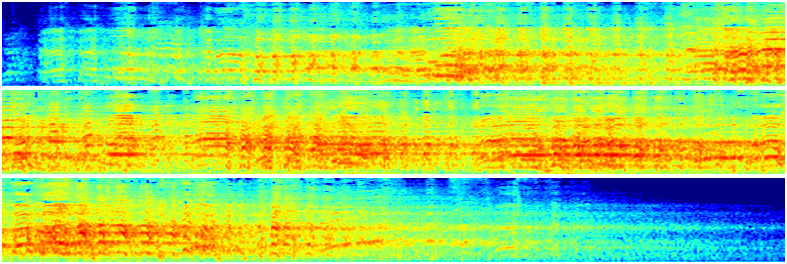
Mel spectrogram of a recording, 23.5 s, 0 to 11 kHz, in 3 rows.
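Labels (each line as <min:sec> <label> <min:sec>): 0:00.4 Echoing laughter gradually increases before fading away indoors. 0:22.6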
